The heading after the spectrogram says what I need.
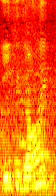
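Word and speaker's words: ikigai: it's one with coffee somewhere else is called ether guy it's spelt I ki GA I and it's Japanese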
